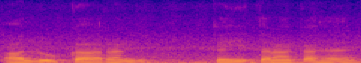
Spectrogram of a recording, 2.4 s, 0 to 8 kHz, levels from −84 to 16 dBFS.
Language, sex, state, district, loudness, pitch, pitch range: Hindi, male, Chandigarh, Chandigarh, -16 LUFS, 120 Hz, 115-130 Hz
